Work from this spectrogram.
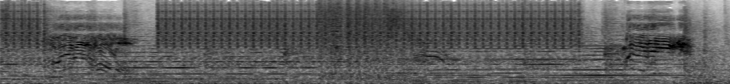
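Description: Sustained automatic gunfire in the VR shooter game Riot, loud and continuous with rapid bursts throughout, while game voices call out over the shooting.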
